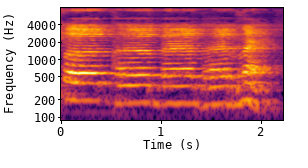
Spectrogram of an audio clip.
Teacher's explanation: जो प की लाइन है इसको आप बिना होठों के चिपकाए नहीं बोल सकते हैं। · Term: ओष्ठ वर्ण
